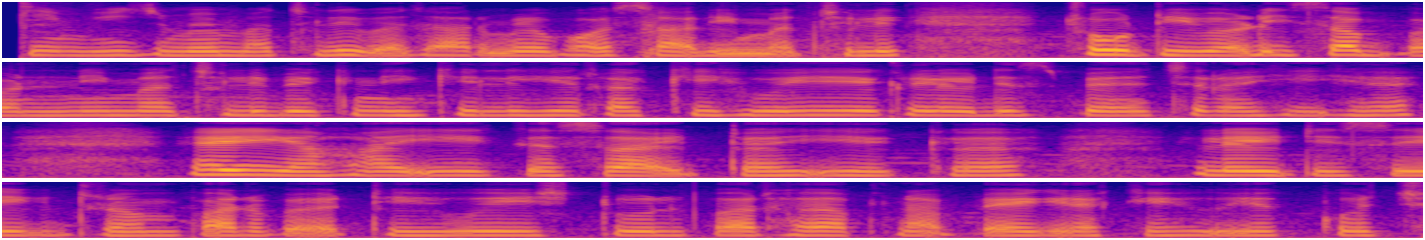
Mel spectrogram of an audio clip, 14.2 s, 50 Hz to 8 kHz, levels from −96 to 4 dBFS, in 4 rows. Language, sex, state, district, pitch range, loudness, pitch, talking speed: Hindi, female, Chhattisgarh, Balrampur, 210-220 Hz, -24 LUFS, 215 Hz, 165 wpm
